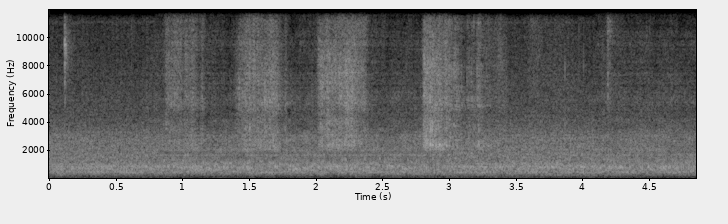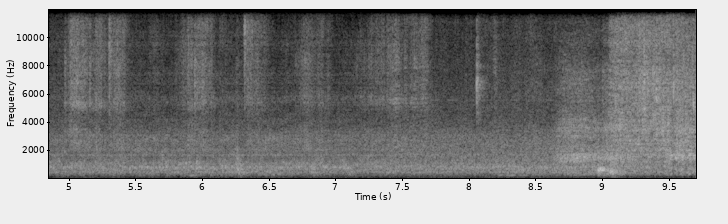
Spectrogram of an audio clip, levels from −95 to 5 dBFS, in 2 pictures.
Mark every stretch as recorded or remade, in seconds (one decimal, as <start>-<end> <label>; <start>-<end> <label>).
0.0-0.8 recorded; 0.8-3.0 remade; 3.0-4.1 recorded; 4.1-7.4 remade; 7.4-9.7 recorded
